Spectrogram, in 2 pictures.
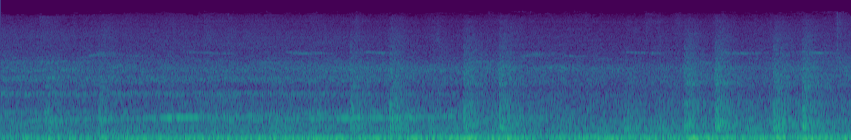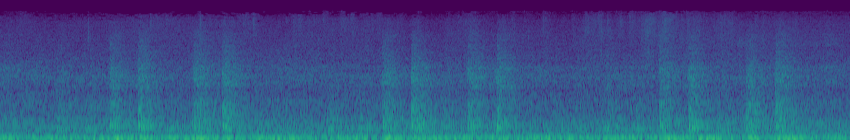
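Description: A train rumbles along the tracks close by.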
